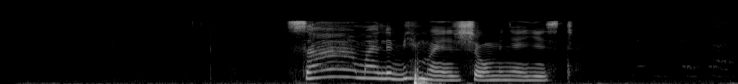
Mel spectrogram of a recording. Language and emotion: Russian, positive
